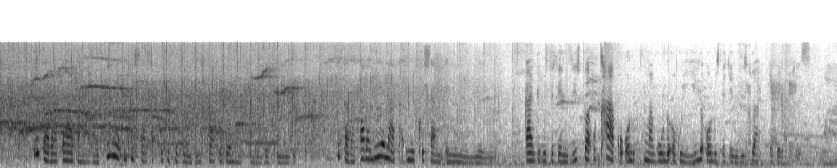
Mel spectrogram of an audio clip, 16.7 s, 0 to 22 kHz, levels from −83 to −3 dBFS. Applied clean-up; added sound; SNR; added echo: none; Applause; 1 dB; none.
